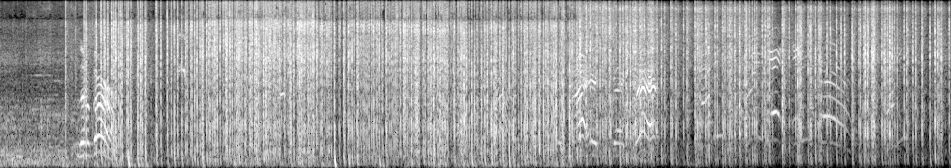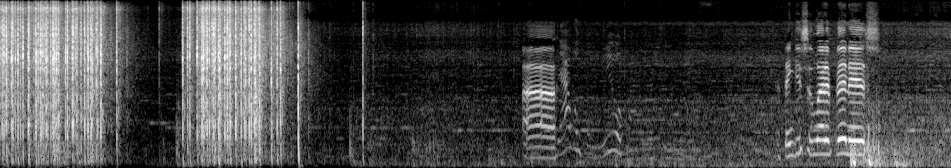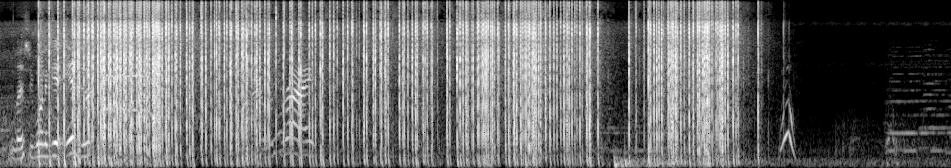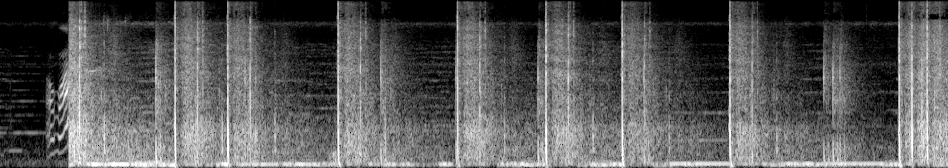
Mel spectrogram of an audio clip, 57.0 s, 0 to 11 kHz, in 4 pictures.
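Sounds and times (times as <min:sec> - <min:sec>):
sharp firework bangs: 0:00.0 - 0:16.3, 0:16.9 - 0:19.8, 0:27.0 - 0:40.1, 0:43.8 - 0:57.0
fireworks crackling: 0:00.0 - 0:42.2, 0:43.5 - 0:57.0.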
